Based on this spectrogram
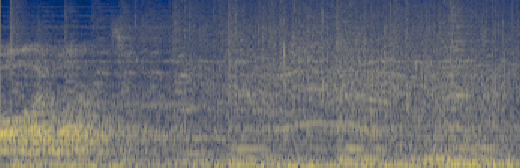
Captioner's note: cheering and applause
